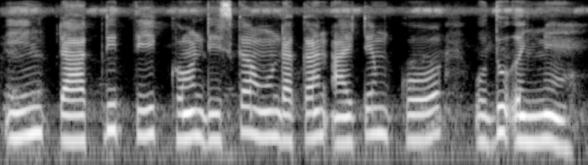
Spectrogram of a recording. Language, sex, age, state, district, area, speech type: Santali, female, 30-45, West Bengal, Birbhum, rural, read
